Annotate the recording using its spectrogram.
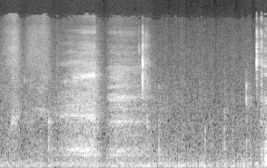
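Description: Near silence, with a person's faint breathing after a sip and a single small click about two seconds in.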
